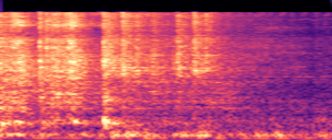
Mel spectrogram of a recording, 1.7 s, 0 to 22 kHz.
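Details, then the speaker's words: Honda Beat scooter, started on the stand with a used replacement fuel pump, sputters unevenly when the throttle first opens; idle won't hold and it stalls, but the sputter clears when revved. Cause: weak fuel pump pressure (spec 263-361 kPa). "Nah ini berebet-bet kayak gini teman-teman jadi merebetnya itu dia di posisi awal ya teman-teman"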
